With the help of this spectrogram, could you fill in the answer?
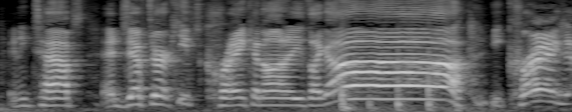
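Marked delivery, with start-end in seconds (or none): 2.5-3.5 loud high held "aah" of agony; long hammed-up yell of pain; mock pain scream. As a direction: imitate a wrestler howling in an armbar. Imitating man still being cranked.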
